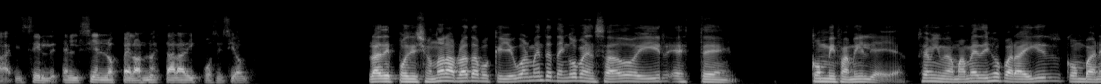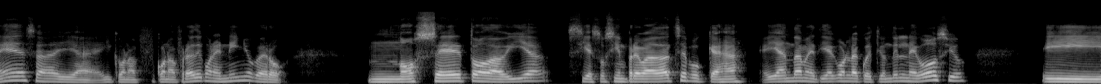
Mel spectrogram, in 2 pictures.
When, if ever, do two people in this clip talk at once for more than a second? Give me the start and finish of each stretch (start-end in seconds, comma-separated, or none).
none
